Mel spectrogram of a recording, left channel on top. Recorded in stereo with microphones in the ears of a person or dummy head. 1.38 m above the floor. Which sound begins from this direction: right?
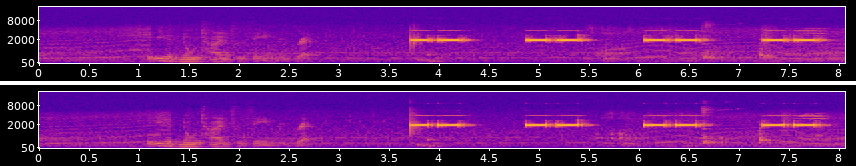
An alarm, at 3.7 s.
